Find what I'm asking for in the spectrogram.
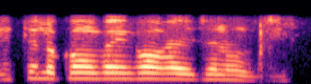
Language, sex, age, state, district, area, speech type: Odia, male, 18-30, Odisha, Jagatsinghpur, rural, conversation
